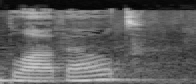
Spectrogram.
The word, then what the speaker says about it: Blauvelt: Janessa Blauvelt, J A N E S S A B L A U V E L T.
